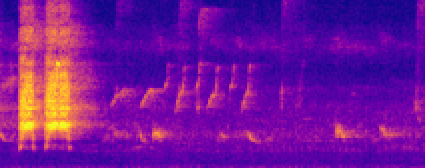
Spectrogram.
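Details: Black francolin from Sindh, Pakistan: two loud, harsh, rasping notes in quick succession open the recording, followed by faint chirps of small birds in the background.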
